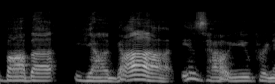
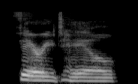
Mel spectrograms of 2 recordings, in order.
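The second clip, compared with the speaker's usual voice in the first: plain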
